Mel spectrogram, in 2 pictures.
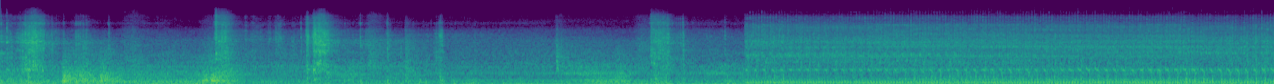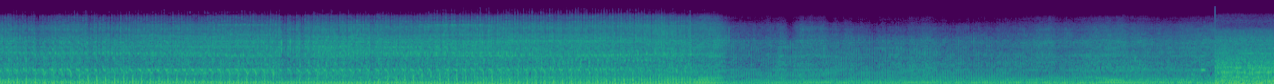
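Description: Shovels scraping and dumping fill into a trench, with scattered knocks, for about seven seconds. Then a small engine runs steadily with a fast pulse: a jumping-jack rammer compacting the fill.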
